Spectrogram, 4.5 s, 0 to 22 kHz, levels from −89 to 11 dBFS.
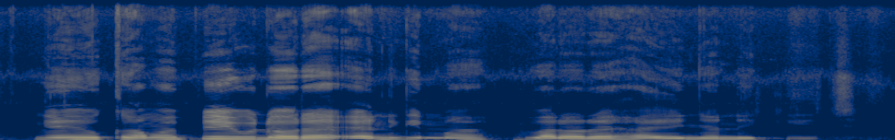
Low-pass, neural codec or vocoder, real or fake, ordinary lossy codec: none; none; real; none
